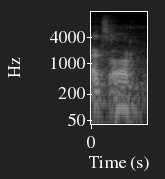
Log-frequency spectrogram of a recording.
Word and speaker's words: XOR: Ini bacanya XOR.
